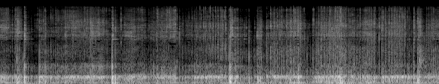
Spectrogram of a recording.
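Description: Very long acrylic nails on both hands scratch fast across the hollow metal mesh dome grille of a large condenser microphone. The result is a dense, continuous scraping rasp with a strong low-mid hum-like band near 300 Hz, broken by sharper clicking taps that stand out here and there.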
